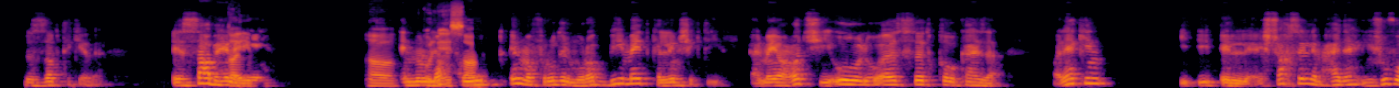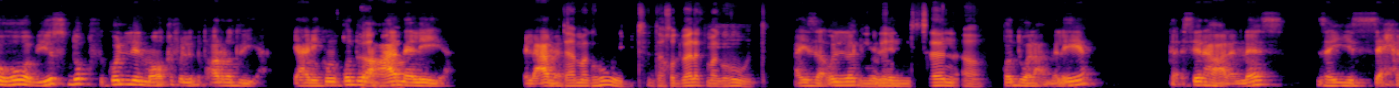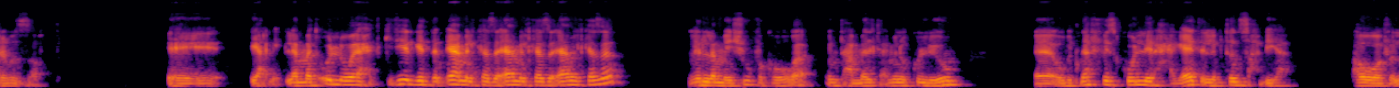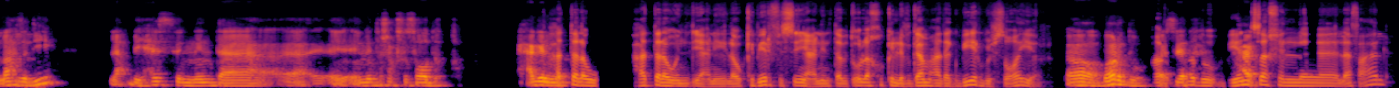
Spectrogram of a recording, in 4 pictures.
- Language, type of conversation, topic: Arabic, podcast, إزاي تورّث قيمك لولادك من غير ما تفرضها عليهم؟
- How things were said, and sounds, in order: distorted speech; mechanical hum; other background noise; horn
